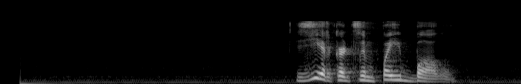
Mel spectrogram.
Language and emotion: Russian, angry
